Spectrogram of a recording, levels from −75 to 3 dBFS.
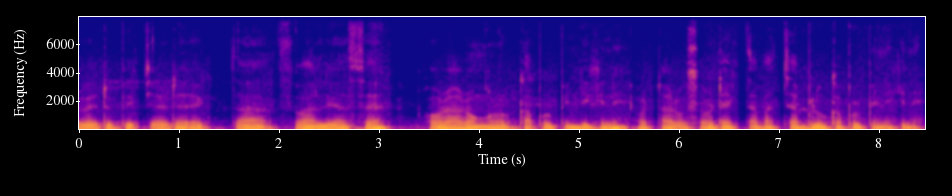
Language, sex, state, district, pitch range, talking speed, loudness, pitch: Assamese, male, Assam, Kamrup Metropolitan, 95-110 Hz, 115 wpm, -17 LUFS, 100 Hz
